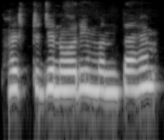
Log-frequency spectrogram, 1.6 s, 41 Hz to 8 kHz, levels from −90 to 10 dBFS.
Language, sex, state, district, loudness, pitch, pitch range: Hindi, female, Bihar, Gopalganj, -17 LUFS, 275 Hz, 270-285 Hz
